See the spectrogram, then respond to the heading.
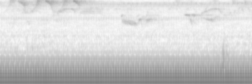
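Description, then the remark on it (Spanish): Faint chirps and tweets of small birds come and go over a steady low electrical hum, scattered rather than a continuous song. “Mira, pa, qué bonitos pajaritos. De seguro tienen su nido demasiado cerca.”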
